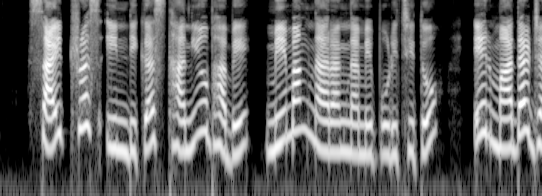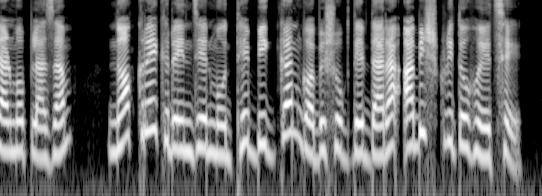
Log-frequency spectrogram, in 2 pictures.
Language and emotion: Bengali, neutral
